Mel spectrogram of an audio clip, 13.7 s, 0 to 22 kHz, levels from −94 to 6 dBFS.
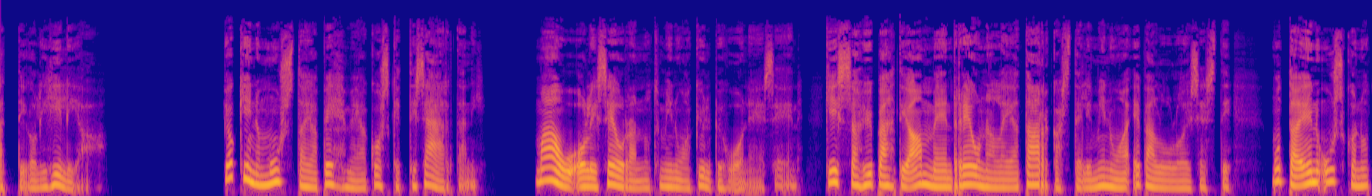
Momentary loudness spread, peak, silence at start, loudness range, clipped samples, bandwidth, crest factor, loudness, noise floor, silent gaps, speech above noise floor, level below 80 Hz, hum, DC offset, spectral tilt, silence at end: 15 LU; 0 dBFS; 0 s; 3 LU; under 0.1%; 14.5 kHz; 20 dB; -20 LUFS; under -90 dBFS; 1.90-1.94 s; over 70 dB; -48 dBFS; none; under 0.1%; -6.5 dB/octave; 0.05 s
